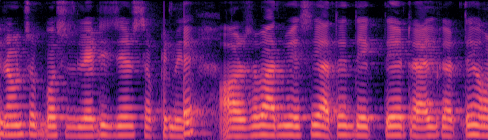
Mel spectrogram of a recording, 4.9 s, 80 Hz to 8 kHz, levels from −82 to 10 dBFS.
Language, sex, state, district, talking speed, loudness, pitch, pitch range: Hindi, female, Bihar, Patna, 235 wpm, -16 LUFS, 190 Hz, 180-195 Hz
